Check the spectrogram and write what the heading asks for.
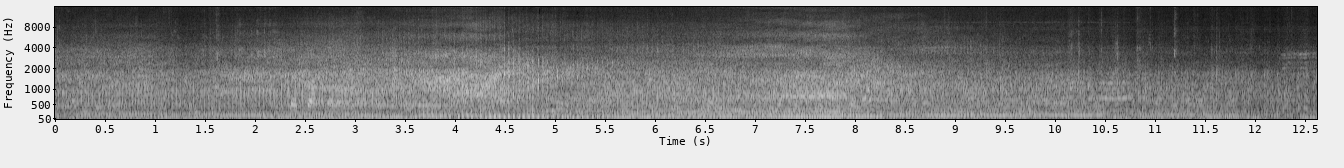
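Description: City street traffic: a motor vehicle's engine and tyres passing close by, growing louder over a few seconds and then fading away.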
